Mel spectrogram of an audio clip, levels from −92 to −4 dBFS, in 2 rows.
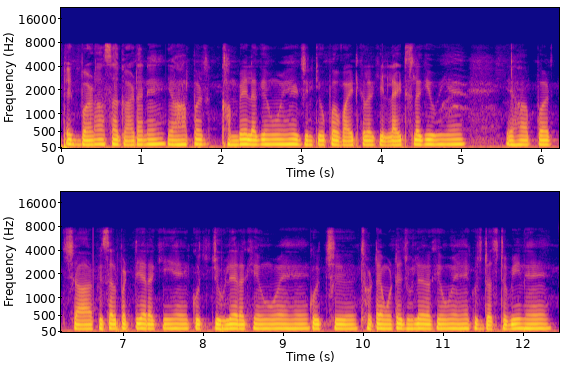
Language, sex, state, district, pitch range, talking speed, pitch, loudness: Hindi, male, Bihar, East Champaran, 125-130 Hz, 195 wpm, 125 Hz, -14 LUFS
